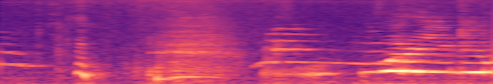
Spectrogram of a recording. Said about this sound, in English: For anyone hearing rustling in the background, that is my cat playing in the corner.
